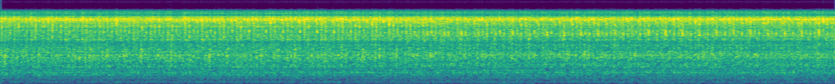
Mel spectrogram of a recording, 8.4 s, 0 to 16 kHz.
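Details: Engine idle after an oil change to Motul 5W30: steady, even hiss-like idle with no distinct tapping; the valve knock is gone, valvetrain quiet and healthy.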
